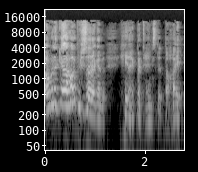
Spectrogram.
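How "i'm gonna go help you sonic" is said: overacted death scene. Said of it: "And Tails like".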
